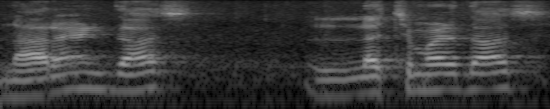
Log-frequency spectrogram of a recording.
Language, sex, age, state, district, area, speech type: Sindhi, male, 60+, Rajasthan, Ajmer, urban, spontaneous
